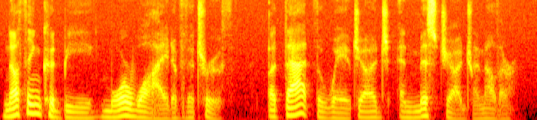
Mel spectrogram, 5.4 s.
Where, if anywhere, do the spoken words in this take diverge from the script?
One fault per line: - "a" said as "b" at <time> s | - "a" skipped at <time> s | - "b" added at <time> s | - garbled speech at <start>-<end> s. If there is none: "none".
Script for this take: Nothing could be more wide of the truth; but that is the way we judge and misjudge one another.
- "is" skipped at 3.1 s
- "we" skipped at 3.5 s
- "one" skipped at 4.7 s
